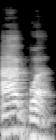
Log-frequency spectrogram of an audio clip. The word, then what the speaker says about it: água: Na palavra água, existem 4 letras e 4 fonemas, pois o GU na palavra água é pronunciado.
